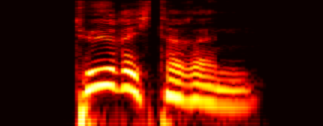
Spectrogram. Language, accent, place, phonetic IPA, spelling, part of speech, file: German, Germany, Berlin, [ˈtøːʁɪçtəʁən], törichteren, adjective, De-törichteren.ogg
- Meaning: inflection of töricht: 1. strong genitive masculine/neuter singular comparative degree 2. weak/mixed genitive/dative all-gender singular comparative degree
